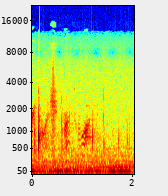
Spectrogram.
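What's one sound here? A finger taps on a phone's touchscreen.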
